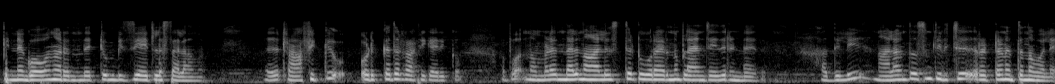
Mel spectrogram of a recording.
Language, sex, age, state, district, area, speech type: Malayalam, female, 18-30, Kerala, Kasaragod, rural, spontaneous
